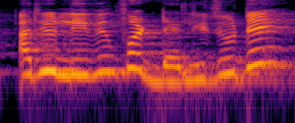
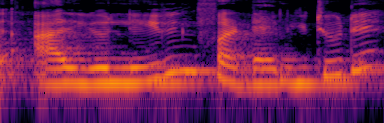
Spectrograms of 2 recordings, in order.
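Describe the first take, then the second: First: "today" lifted into a clear rise at the end; rising tone. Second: Said in the usual way. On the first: Shown as a demonstration. Teacher contrasting a rising question with a flat one. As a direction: let "today?" climb upward like a real question. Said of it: "tone का use किया है वो कैसी tone है? Rising tone है". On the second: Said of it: "अभी आप कैसे बोलते".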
